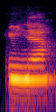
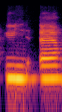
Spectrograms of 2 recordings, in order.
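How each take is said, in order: First: The two words run together without a break. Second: The two words are said separately, not linked. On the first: The speaker calls it right. "on dit une heure en continu" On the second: The speaker calls it wrong. "C'est pas une heure"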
